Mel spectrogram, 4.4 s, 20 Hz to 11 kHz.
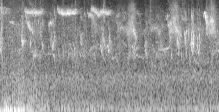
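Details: Late January 2022 common redpolls feasting on sunflower seeds, Canon EOS M50: high, thin, slightly drawn-out twittering notes mixed with short chirps, a soft low thud at the start.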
